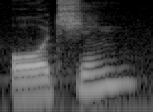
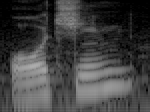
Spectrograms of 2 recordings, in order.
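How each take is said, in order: The two takes are said the same way.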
